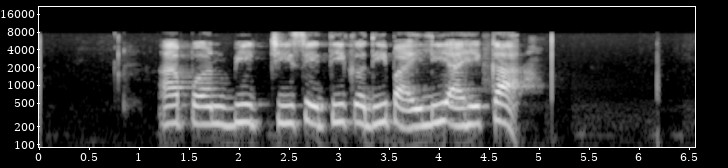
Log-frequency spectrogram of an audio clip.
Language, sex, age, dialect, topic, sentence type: Marathi, female, 25-30, Standard Marathi, agriculture, statement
